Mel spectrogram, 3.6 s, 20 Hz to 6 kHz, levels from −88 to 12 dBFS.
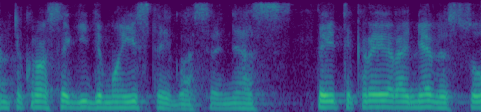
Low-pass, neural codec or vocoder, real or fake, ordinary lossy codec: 5.4 kHz; codec, 24 kHz, 6 kbps, HILCodec; fake; Opus, 16 kbps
